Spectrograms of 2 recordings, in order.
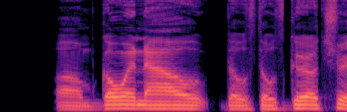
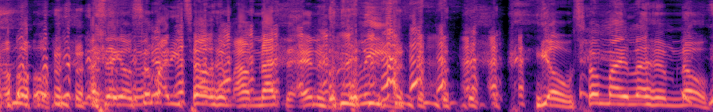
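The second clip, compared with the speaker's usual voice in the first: high laughing plea; 12 semitones higher, 4 dB louder than usual. Retold or imitated. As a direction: plead through laughter.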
